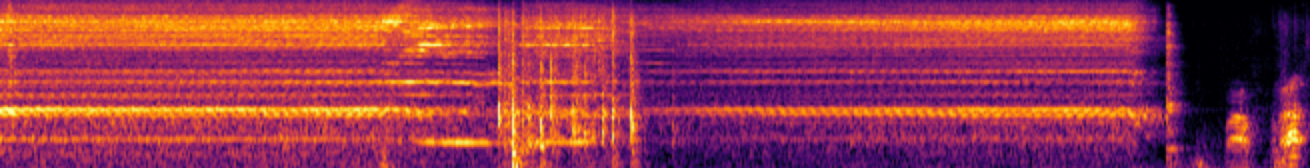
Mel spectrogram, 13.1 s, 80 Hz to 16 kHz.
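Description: A Harbor Freight Central Machinery 5 ton electric log splitter working through tough, knotty wood at the crotch: a loud steady motor whine runs throughout, with cracking bursts midway and creaking as the wood gives near the end.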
